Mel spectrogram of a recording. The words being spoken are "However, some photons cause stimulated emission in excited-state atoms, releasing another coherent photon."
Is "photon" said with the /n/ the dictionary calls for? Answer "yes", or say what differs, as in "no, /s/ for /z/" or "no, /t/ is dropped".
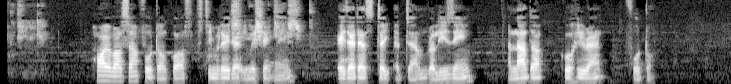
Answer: no, /n/ is dropped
